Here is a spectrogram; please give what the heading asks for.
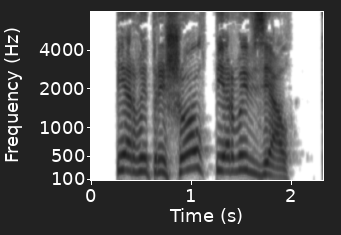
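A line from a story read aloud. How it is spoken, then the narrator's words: Shouted reply. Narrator (Russian): крикнул в ответ костюм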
